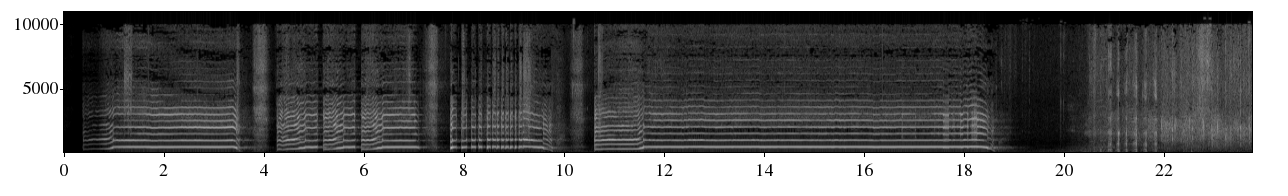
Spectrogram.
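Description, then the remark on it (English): Shofar blasts: a long, brassy sustained note, a run of short broken blasts with upward pitch bends, a rapid staccato flurry, then one long steady blast, followed by applause. “And the sound is, of all the priests along the top of the temple, the parapet, and the sound of the shofar echoing off the rocky valleys and all throughout, you're going to hear this.”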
